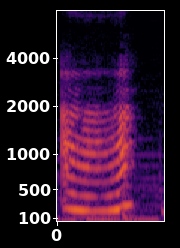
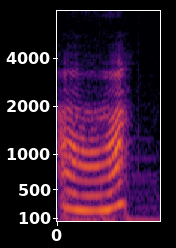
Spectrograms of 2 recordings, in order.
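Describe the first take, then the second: First: The pitch goes down in the throat. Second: The pitch goes down in the throat.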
